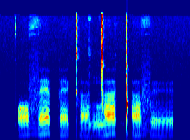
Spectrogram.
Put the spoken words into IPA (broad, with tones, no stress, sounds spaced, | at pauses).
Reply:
pʼ ɔ˨˥ v ɛ˧˥˧ p ɛ˧ kʰ ɐ˨˩ ŋ͡ǀ ɐ˧˥˧ ǃʼ ɐ˨˥ v ɘ˧˩˧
